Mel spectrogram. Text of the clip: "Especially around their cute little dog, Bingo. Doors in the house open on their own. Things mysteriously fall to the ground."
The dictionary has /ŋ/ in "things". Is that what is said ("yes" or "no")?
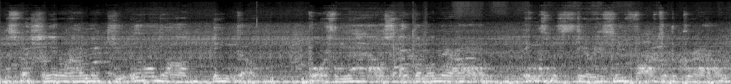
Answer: no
